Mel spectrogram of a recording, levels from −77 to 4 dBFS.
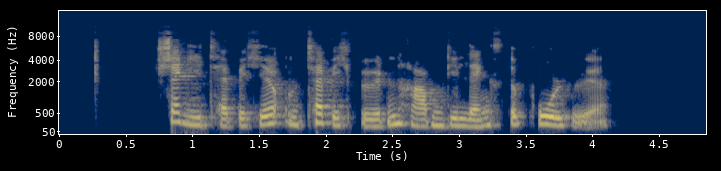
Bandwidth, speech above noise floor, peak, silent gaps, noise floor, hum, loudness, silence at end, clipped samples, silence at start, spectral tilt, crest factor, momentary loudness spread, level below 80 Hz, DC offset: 9.4 kHz; 69 dB; -2 dBFS; none; -87 dBFS; none; -18 LUFS; 0.75 s; under 0.1%; 0.25 s; -4 dB/octave; 18 dB; 12 LU; -66 dBFS; under 0.1%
